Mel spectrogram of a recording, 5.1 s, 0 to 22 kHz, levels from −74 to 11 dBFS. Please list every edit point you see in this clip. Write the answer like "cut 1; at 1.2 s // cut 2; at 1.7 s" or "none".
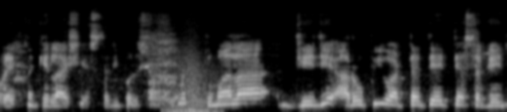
cut 1; at 1.9 s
